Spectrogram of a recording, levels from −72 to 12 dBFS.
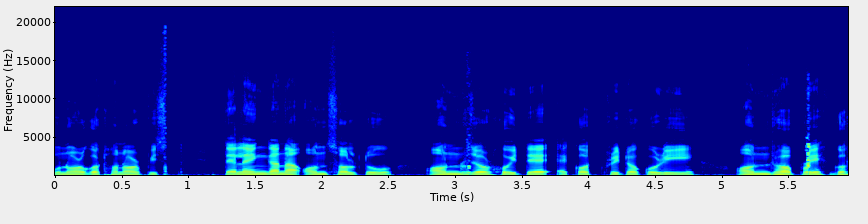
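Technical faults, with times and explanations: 0.81–0.85 s (just before "তেলেংগানা অঞ্চলটো"), 3.09–3.13 s and 5.63–5.67 s, damaged data in a compressed stream: short 40 ms chirps or blips where corrupted frames made the decoder lose sync and resync.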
